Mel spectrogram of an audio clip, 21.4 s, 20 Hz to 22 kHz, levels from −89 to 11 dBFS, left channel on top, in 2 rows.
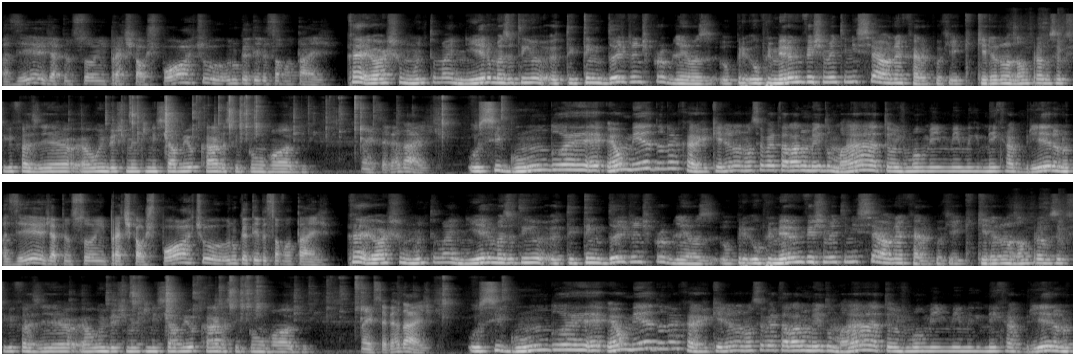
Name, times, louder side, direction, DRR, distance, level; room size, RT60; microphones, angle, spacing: voice 1, 0.0-3.3 14.3-15.0, right 4 dB, 70° right, 0.6 m, -24 dB
voice 2, 3.5-13.8 15.4-21.4, left 1 dB, 30° left, 0.6 m, -19 dB
sound 1, 9.8-18.2, left 4 dB, 75° left, 0.8 m, -38 dB
3.3 x 2.3 x 4.0 m
head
